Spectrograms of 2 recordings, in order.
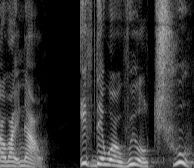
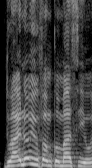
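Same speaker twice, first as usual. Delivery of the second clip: mock Ghanaian accent, a louder repeat with a changed voice; imitating Ghanaian accent, louder; 4 dB louder, faster than usual. Ghanaian stranger calling after her in the street, louder mock Ghanaian accent. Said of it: "they stop me and they say".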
